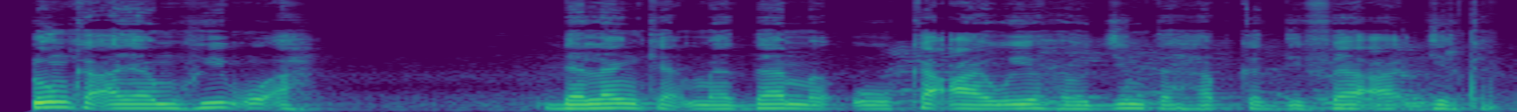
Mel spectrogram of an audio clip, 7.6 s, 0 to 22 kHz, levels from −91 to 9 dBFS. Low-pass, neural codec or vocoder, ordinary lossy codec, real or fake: none; vocoder, 44.1 kHz, 128 mel bands every 256 samples, BigVGAN v2; none; fake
